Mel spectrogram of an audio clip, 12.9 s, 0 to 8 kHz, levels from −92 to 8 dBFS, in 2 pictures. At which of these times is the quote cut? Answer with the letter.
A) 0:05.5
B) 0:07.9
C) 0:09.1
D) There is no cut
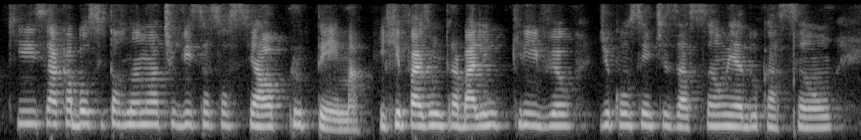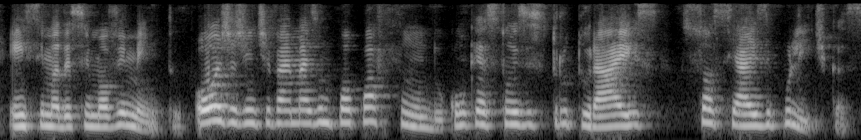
D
